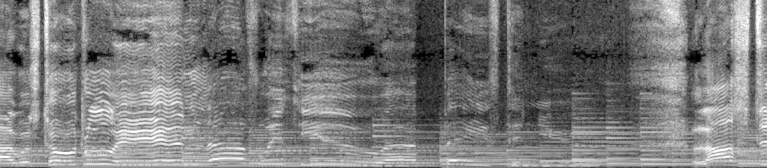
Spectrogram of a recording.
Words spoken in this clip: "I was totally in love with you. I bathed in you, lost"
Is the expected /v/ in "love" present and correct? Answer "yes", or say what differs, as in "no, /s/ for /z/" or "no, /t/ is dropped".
no, /f/ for /v/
